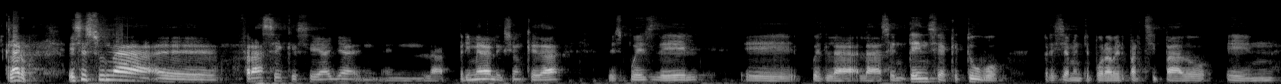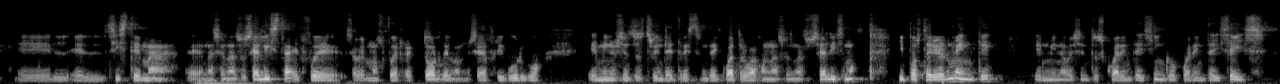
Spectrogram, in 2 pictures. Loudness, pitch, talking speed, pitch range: -24 LUFS, 105 Hz, 130 wpm, 95-120 Hz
